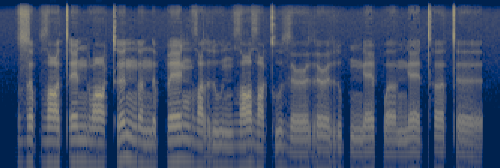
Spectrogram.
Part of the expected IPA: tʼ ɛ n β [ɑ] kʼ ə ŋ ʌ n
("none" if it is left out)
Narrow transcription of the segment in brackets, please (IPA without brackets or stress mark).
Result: ɑ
